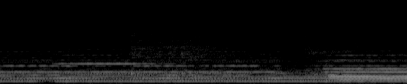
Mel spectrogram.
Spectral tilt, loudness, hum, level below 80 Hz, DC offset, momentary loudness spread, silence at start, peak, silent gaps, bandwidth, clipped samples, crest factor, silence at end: -8.5 dB/octave; -43 LUFS; none; -78 dBFS; under 0.1%; 9 LU; 0 s; -26 dBFS; none; 6.2 kHz; under 0.1%; 16 dB; 0 s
